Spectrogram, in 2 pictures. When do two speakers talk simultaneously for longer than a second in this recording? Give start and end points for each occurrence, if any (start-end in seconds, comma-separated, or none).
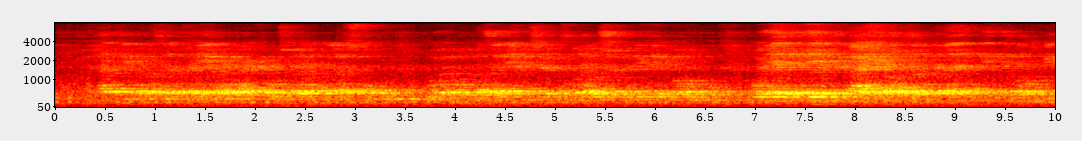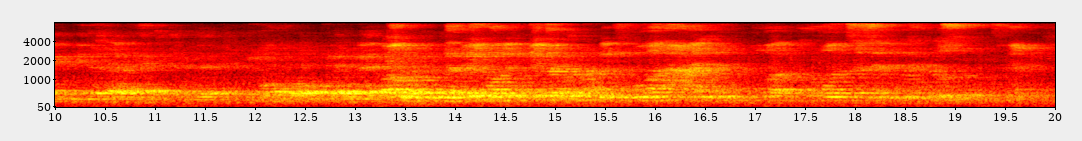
13.2-15.1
